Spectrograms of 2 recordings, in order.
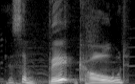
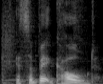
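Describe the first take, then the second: First: It is said hesitantly, with uncertain intonation. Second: It is said evenly with no special stress. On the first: It is cold but not extremely cold. "if you say it like you're unsure, eh" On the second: It is slightly colder than normal. "Without special intonation"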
